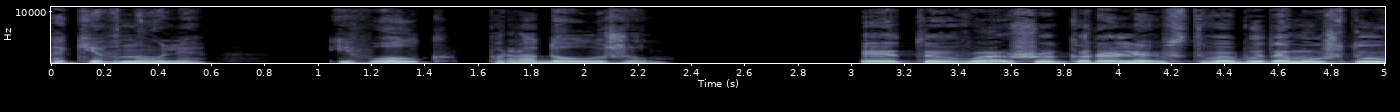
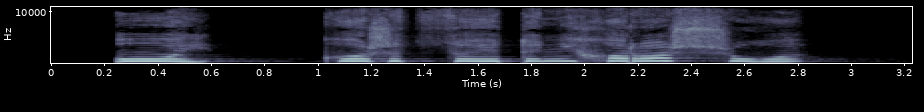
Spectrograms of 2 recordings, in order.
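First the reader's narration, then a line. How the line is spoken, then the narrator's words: Squeak. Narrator (Russian): пискнула Амелия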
